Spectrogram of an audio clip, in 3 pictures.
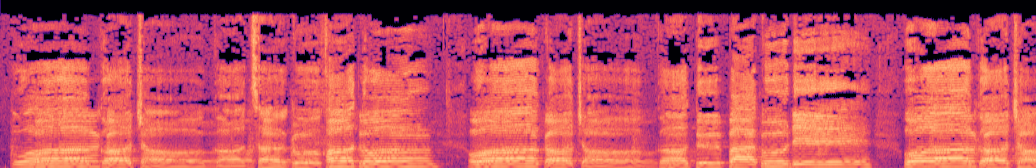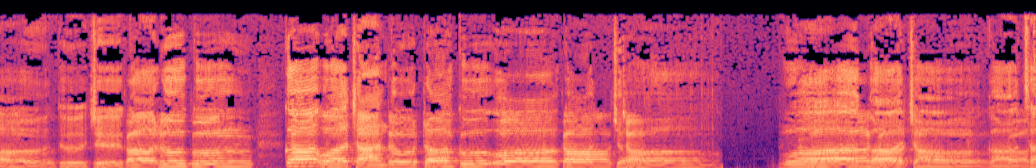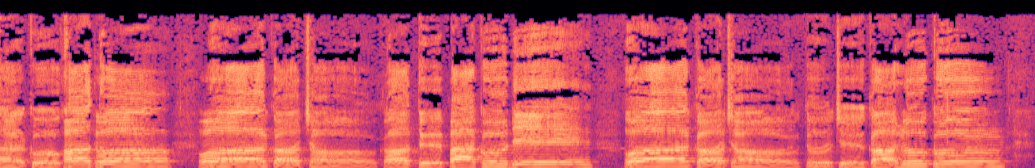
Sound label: songs hmong white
